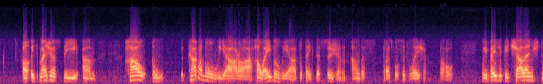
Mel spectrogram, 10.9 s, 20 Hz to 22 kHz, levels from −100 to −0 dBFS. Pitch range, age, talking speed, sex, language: 110-130 Hz, 50-69, 145 wpm, male, English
